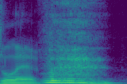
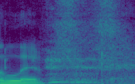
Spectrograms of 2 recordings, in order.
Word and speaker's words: LIV: Fusty traditionalism, stating or starting with its name, which when pronounced rhymes with give. So it is live. Okay. So I'm saying it wrong all the time. So live.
